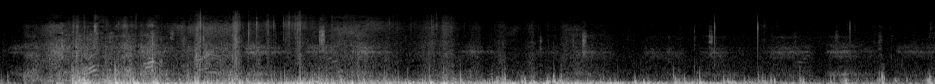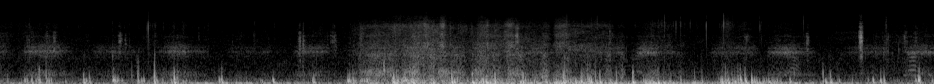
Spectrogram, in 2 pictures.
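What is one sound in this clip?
Boots crunch through snow close by.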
